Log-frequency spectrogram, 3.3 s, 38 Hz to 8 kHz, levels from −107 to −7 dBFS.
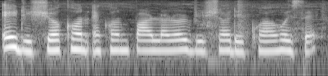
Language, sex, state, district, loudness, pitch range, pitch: Assamese, female, Assam, Kamrup Metropolitan, -18 LUFS, 220-240 Hz, 230 Hz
